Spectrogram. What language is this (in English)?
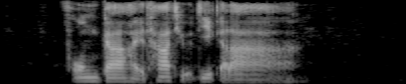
Cantonese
